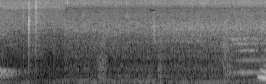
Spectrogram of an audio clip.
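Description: Food frying in butter and oil in a pot: a soft, steady sizzle.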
